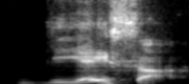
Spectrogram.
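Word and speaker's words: geasa: And the plural of geas is not geases. It's giesa. It's giesa.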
